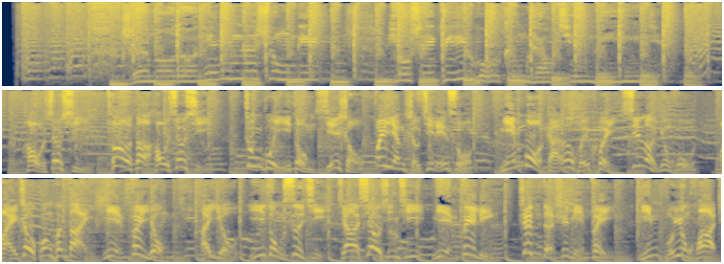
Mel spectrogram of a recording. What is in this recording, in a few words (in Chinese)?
促销; 中国移动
